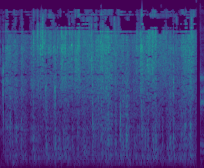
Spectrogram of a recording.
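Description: A dog thrashing and scrabbling in a plastic paddling pool, a dense, rough, crackling noise that cuts off abruptly just before the end.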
